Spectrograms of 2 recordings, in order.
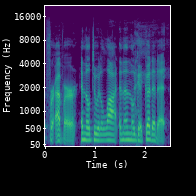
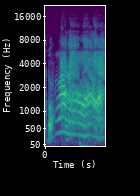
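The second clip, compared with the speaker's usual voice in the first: playful high growling dog noises; 8 semitones higher, slower than usual. Retold or imitated. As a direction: play the dog snarling at the sitter. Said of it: "And he's like".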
